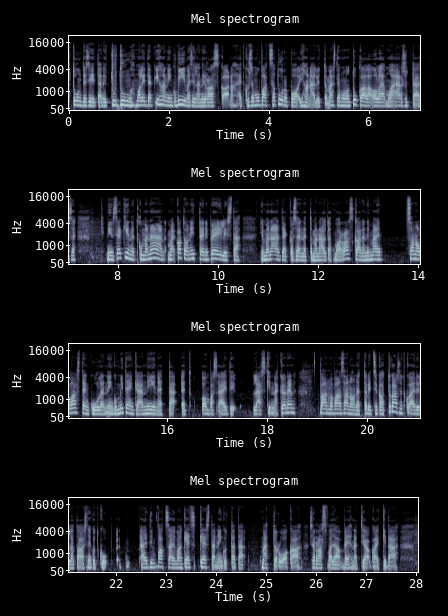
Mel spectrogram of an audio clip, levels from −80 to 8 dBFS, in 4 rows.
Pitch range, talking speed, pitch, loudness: 165-200 Hz, 195 wpm, 180 Hz, -17 LUFS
